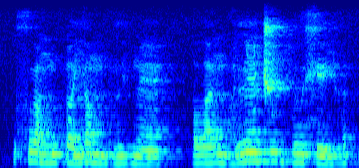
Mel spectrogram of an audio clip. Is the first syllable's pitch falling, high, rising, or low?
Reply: falling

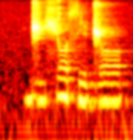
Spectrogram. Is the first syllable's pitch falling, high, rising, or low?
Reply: low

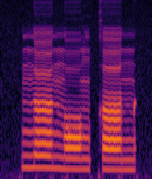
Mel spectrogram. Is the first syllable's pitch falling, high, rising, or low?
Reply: high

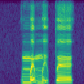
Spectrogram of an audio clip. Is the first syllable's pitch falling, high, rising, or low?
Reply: falling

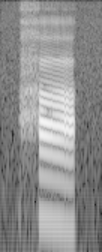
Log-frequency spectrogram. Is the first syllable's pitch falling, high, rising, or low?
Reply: low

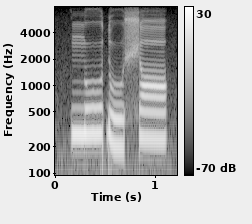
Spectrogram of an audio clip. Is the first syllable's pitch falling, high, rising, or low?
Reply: high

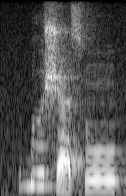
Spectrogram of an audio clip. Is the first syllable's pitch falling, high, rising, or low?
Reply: high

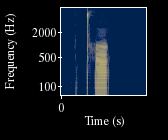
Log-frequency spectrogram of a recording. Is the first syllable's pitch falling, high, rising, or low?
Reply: rising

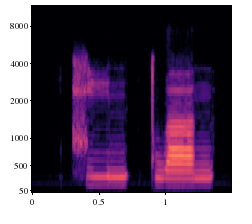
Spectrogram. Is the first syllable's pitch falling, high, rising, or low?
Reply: high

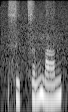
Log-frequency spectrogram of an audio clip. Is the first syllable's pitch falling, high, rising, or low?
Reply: low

